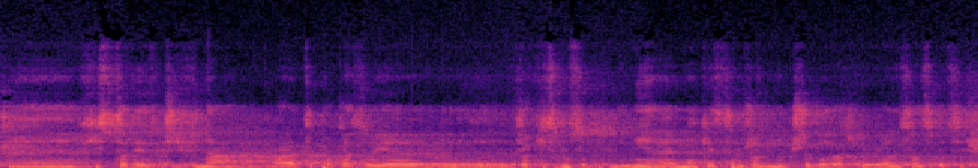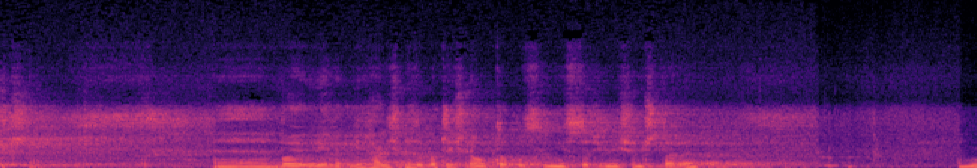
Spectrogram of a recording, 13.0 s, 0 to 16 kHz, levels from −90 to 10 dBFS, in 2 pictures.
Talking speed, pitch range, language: 130 wpm, 110-140 Hz, Polish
